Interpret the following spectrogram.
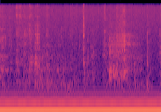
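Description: A steady low hum with a few faint light ticks and rustles of fingers shifting a laser-cut cardboard roof panel on glued cardboard.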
